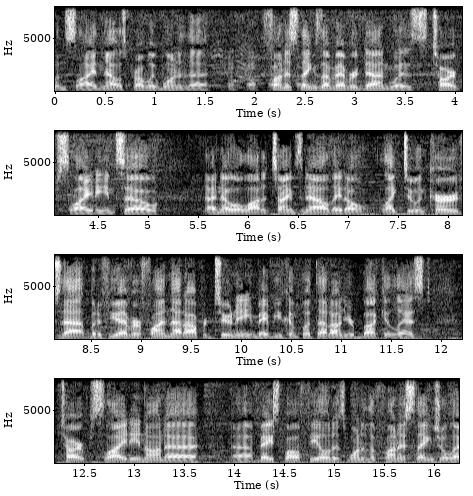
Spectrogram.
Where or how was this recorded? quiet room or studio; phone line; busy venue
busy venue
